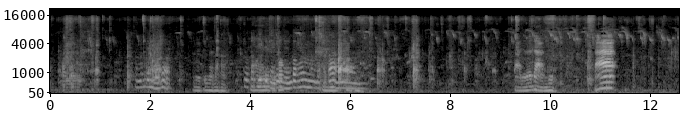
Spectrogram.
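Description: Children's and adults' voices talking and calling in short, quiet stretches, with a higher, curving call near the end.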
